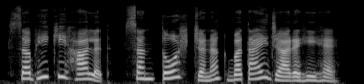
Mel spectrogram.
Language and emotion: Hindi, neutral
